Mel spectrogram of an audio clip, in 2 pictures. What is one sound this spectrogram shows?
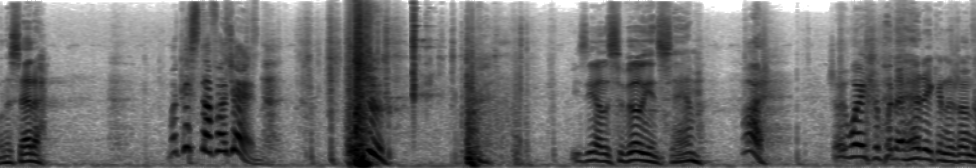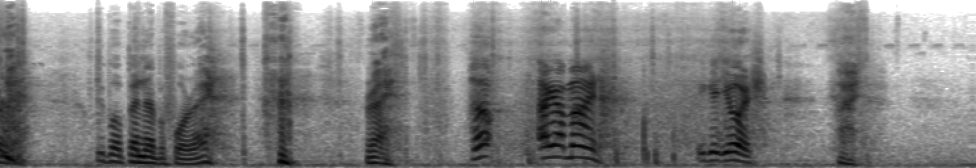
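A man speaks casually from close by.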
